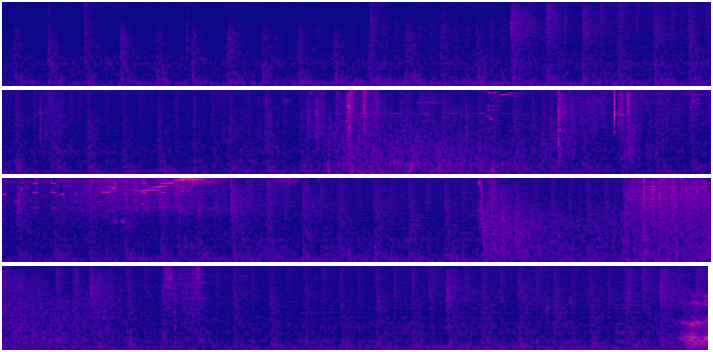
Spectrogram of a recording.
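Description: Gunfire in The Division video game: distant, quiet bursts of shots with a couple of louder cracks and booms standing out against a constant low background of combat noise.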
